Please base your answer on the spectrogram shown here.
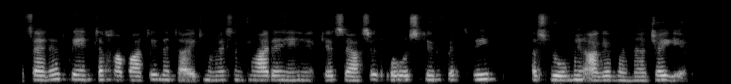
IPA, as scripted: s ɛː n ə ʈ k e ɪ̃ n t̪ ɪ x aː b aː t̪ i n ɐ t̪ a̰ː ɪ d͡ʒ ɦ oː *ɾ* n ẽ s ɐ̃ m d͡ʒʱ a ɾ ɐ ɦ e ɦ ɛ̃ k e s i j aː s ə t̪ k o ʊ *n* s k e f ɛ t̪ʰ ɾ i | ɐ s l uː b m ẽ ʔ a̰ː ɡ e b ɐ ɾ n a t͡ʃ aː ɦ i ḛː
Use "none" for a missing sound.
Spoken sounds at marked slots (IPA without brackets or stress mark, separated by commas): none, none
